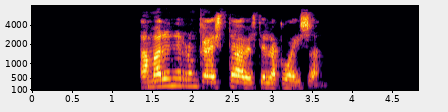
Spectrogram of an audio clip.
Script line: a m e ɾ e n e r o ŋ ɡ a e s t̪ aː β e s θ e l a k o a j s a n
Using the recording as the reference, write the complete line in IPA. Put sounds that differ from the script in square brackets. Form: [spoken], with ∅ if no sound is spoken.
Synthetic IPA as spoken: a m [a] ɾ e n e r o ŋ [k] a e s t̪ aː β e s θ e l a k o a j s a n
